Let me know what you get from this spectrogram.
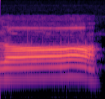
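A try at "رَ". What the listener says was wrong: র টানছেন কেন? র টান হবে না।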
